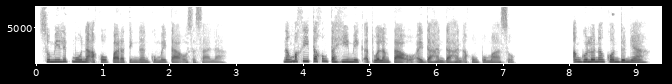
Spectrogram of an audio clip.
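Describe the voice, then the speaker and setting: A woman narrates a romance novel in the first person, telling it as drama. Her voice sits at a medium pitch, and the recording is dry and close. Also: a little mellow, no room sound. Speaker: audiobook narrator.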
